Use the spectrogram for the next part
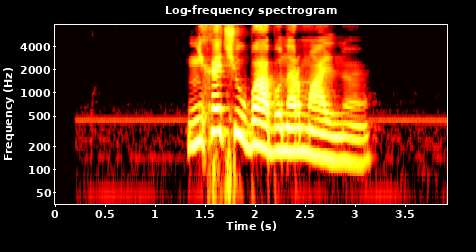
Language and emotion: Russian, angry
